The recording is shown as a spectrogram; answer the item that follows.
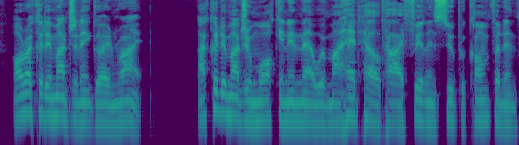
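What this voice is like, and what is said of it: Northern English accent. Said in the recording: “I've got a Northern accent”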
